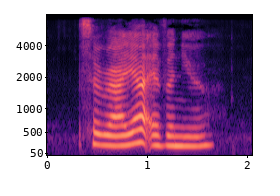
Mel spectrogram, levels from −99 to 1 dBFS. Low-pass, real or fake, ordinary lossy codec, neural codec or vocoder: 7.2 kHz; fake; none; codec, 16 kHz, 4 kbps, X-Codec, WavLM features, trained on Multilingual LibriSpeech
